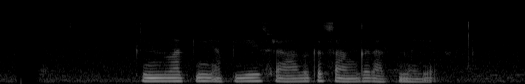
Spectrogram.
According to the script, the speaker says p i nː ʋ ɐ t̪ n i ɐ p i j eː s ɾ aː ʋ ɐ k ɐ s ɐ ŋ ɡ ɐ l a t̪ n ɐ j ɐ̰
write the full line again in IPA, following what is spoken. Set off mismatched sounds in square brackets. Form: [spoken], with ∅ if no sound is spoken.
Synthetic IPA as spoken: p i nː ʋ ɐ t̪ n i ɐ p i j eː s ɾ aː ʋ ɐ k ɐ s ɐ ŋ ɡ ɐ [ɾ] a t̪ n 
